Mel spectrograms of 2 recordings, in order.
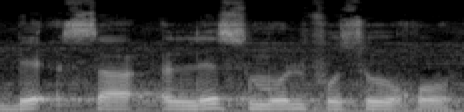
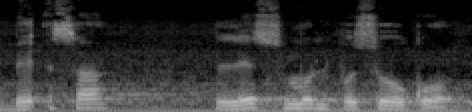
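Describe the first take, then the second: The two takes are said the same way.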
